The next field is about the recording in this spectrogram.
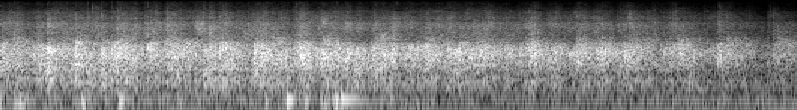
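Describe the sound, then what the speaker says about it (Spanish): A church congregation gives loud, sustained applause for the Lord, a dense wash of many hands clapping that stays steady throughout. "Dale un fuerte aplauso al Señor"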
